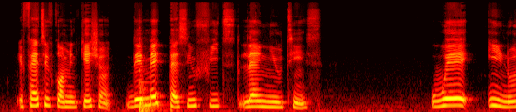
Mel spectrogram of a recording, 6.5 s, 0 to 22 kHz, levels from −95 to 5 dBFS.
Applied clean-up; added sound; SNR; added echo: none; Bowed string instrument; 10 dB; none.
